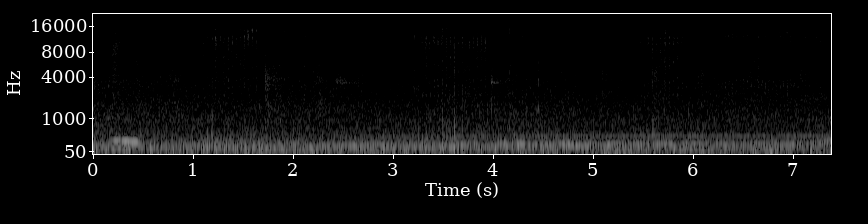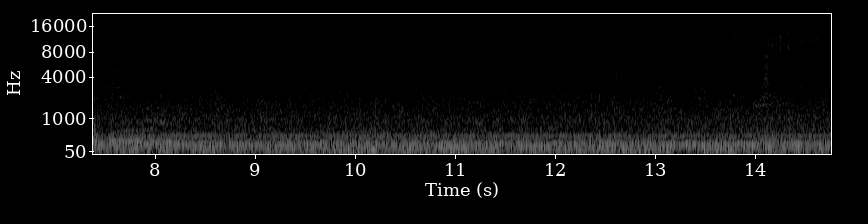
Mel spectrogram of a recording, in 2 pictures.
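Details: Affectionate, clingy cat living at a local shrine in Japan, purring as it rubs up against a person; low steady rumbling purr throughout, under a constant electrical-like hum and faint rustling.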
